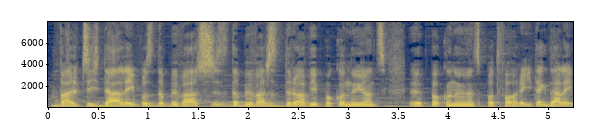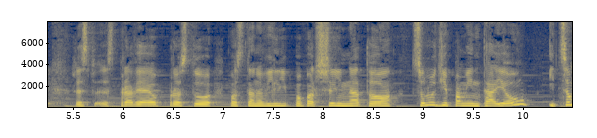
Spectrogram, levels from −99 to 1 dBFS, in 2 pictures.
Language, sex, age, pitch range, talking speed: Polish, male, 20-39, 140-160 Hz, 135 wpm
